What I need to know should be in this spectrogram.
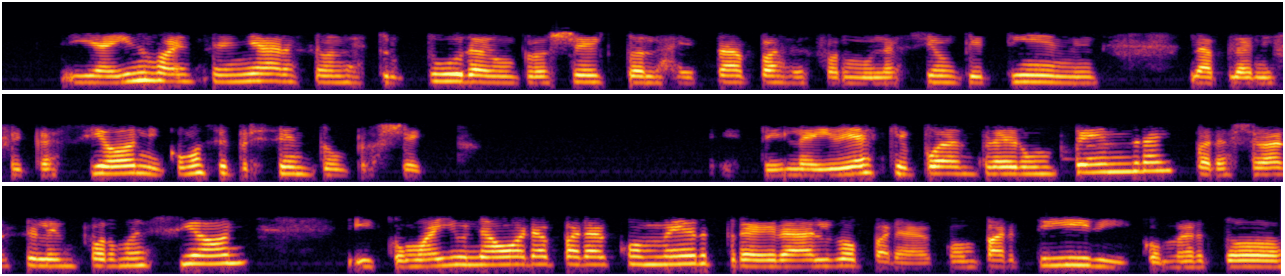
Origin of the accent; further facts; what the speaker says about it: El Hoyo, Chubut, Argentina; No, somos todas del Hoyo.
